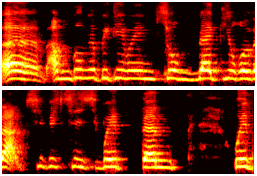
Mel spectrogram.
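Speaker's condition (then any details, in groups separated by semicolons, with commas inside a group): Cerebral palsy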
